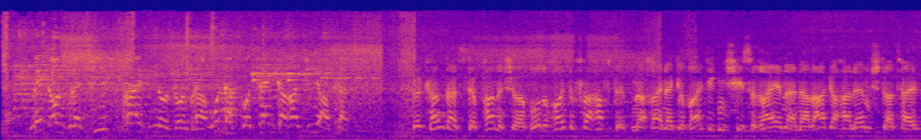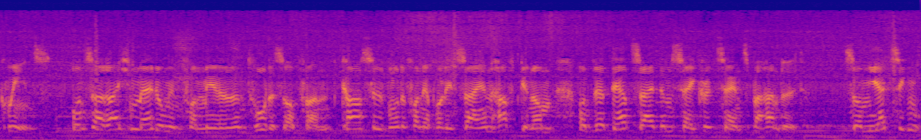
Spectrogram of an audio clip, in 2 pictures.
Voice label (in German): Radio Werbesprecher Nachrichtensprecher; Marvel's The Punisher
